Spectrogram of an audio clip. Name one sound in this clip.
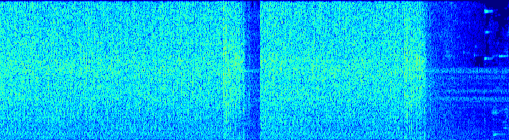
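A mounted machine gun fires in a rapid, roaring burst.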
